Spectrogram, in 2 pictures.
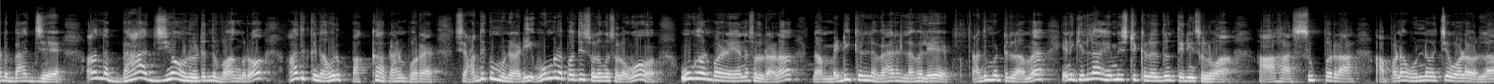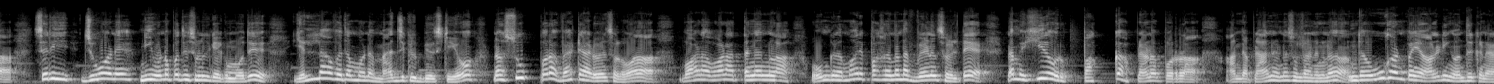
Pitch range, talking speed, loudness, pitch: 150-220 Hz, 160 wpm, -11 LUFS, 190 Hz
